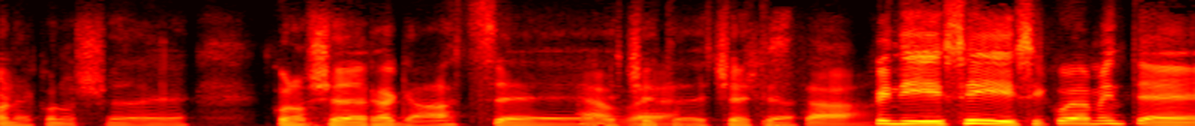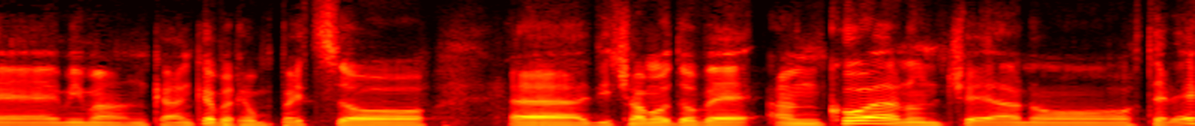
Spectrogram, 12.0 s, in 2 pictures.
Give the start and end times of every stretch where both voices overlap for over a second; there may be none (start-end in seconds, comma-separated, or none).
2.9-4.4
